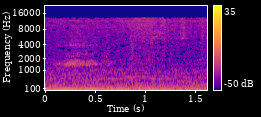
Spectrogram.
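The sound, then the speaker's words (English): A steady, deep engine rumble fills the inside of a car as the driver sets off after work on a hot Friday, about to get onto a freeway, constant with only slight swells, and no one speaks over it. “Be hopping in the car.”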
